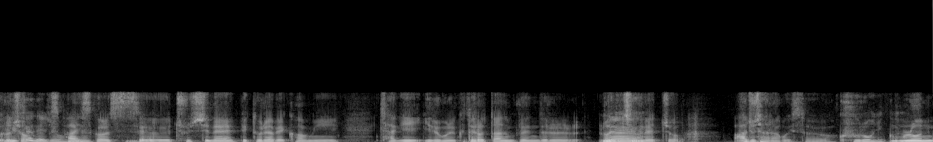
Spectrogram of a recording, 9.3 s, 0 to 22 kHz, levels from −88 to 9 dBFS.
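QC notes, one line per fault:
1.39–1.57 s, 4.66–4.81 s, 6.78–7.01 s and 8.78–8.99 s: bit errors on an ADPCM link. Each burst, lasting about 0.15 to 0.23 s, brings pops and a rough, gritty texture with brief jumps in level. A flipped bit corrupts the decoded sample and also throws off the decoder's adaptive step size and predictor, so the damage carries on for several milliseconds after each hit. The error density is low, around one percent. The underlying G.722 coding stays clean, with wideband clarity consistent with 64 kbit/s operation.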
